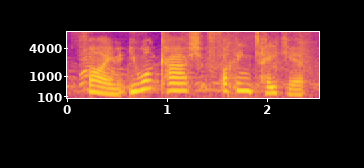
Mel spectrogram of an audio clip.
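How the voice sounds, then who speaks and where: An actress playing a ruthless, sardonic assassin in a narrated audio drama, deadpan and menacing. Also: female voice, high-pitched, slow, a crowd in the background, background noise, full character voice. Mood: threatening. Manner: menacing, deadpan, foul-mouthed. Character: ruthless, sardonic woman assassin, destroyer of cities. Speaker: lead actor and narrator. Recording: music behind the voice.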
